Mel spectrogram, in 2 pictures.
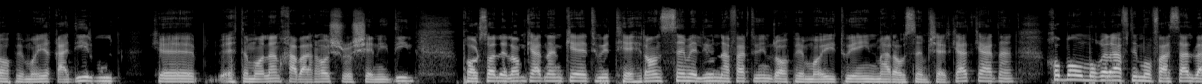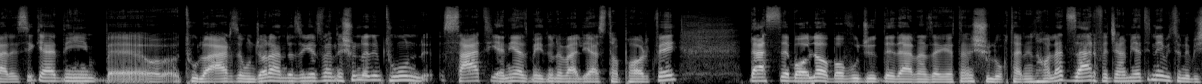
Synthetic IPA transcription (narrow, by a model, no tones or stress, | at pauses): ɒːhpe̞jmɒːjieɡæd̪iːɾbuːd̪̥ | cʰe̞eht̪e̞mɒːlænxæbæɾhɒːʃɾoʃe̞niːd̪iːmpʰɒːɾsɒːle̞ːlɒːmcʰæɾd̪æn̥kcʰe̞t̪ʰuːje̞t̪ʰe̞hɾɒːnse̞meljunːæfæɾt̪ʰuiːnrɒːhpʰe̞jmɒːjiːt̪ʰuːje̞iːnmæɾɒːse̞mʃe̞ɾcʰæt̪cʰæɾd̪ænd̪ | xo̞b̚mɒːunmoːɣeɾæft̪iːmːo̞fæsːælbæɾːesiːcʰæɾd̪iːm | t̪ʰuːlo̰ʔæɾzeund͡ʒɒːɾɔænd̪ɒːzeɟeevæne̞ʃund̪ɒːd̪iːmt̪ʰuunsæt̪ʰjæːniːæzme̞jd̪uːne̞væ̰lḭæ̰st̪ʰːɒːpʰɒɾkʰve̞j | d̪̥æst̪e̞bɒːlɒːbɒːvod͡ʒuːd̪e̞d̪æɾnæzæɾjeft̪æneʃoluːɣ̥t̪ʰæɾinɦɒːlæt̪ʰzæɾfe̞d͡ʒæmijæt̪ʰiːne̞mit̪ʰunebiʃ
